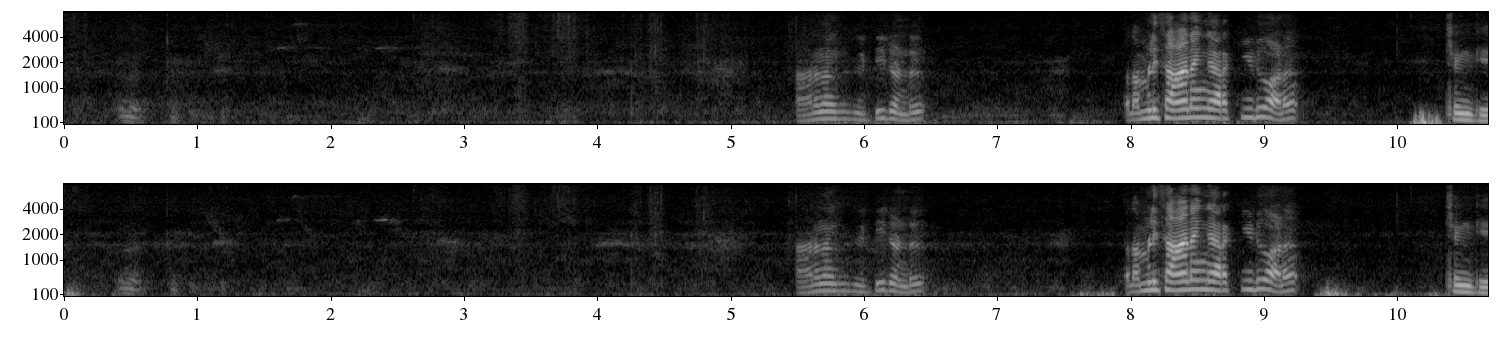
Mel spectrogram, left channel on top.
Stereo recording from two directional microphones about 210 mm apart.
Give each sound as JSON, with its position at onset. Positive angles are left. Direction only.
{"t": 5.5, "sound": "speech", "side_deg": 20}
{"t": 7.9, "sound": "speech", "side_deg": 5}
{"t": 10.3, "sound": "speech", "side_deg": 0}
